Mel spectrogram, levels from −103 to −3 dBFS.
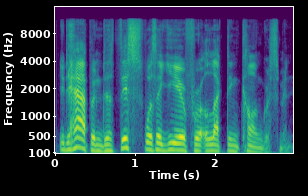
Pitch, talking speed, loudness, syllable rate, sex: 150 Hz, 200 wpm, -18 LUFS, 5.5 syllables/s, male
